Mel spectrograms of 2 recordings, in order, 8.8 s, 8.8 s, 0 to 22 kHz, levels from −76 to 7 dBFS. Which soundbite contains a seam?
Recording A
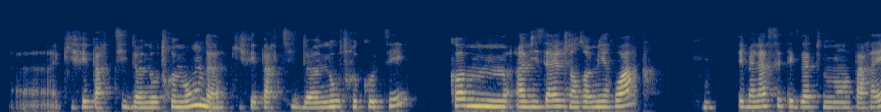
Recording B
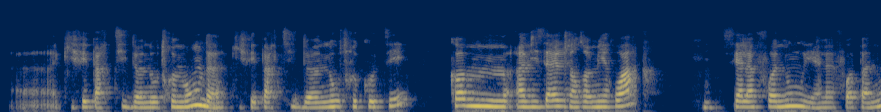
A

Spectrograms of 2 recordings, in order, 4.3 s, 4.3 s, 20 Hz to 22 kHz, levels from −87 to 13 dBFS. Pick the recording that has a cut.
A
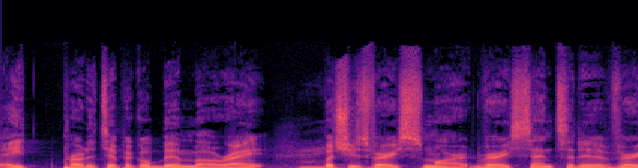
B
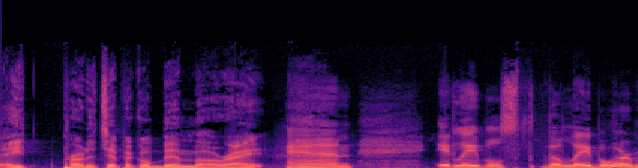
B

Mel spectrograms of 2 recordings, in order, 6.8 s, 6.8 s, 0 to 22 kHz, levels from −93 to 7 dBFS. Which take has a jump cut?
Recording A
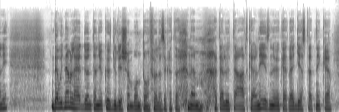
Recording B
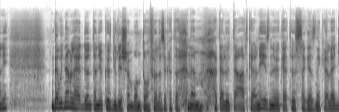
A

